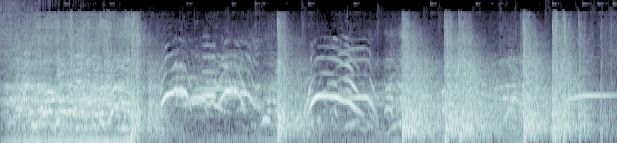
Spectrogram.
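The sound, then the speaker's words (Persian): Several sharp, loud bangs of Taliban security forces firing into the air crack out at irregular intervals as they disperse a women's protest in Kabul, Afghanistan, amid a crowd of shouting and high-pitched screaming voices, with chaotic chatter filling the gaps between shots. “اعتراض شماری از زنان در کابل امروز با استفاده از موترهای آب پاش و فایرهای هوایی نیروهای امنیتی طالبان پراگنده شد.”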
